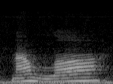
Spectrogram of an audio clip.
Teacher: Nallah ini adalah lam jalalah tafhim atau dibacanya tebal.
